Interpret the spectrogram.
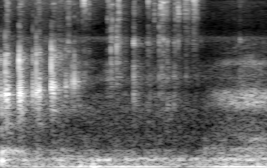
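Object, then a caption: Plastic crankbait fishing lure. A plastic crankbait fishing lure with a faint rattle chamber is shaken by hand, producing quiet, bright clicking rattles over a low background hum. The first few knocks stand out before blurring into a softer, steady rattle, a faint knocking sound.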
